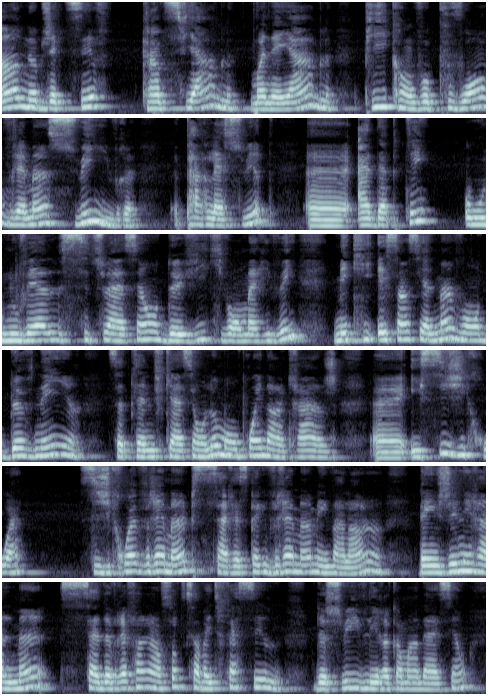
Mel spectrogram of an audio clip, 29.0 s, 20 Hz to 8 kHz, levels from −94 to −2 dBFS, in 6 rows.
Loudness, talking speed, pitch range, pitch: -22 LUFS, 130 wpm, 175-205 Hz, 185 Hz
